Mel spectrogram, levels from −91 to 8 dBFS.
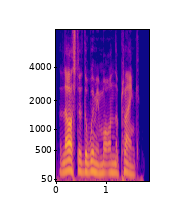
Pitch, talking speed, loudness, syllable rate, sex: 135 Hz, 290 wpm, -19 LUFS, 7.1 syllables/s, male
